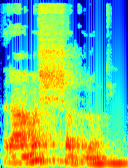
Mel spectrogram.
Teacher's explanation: বিসর্গের পরে যদি তিনটি সকারের কোনো একটি সকার থাকে, তাহলে আমরা বিসর্গের জায়গাতে সেই পরবর্তী সকারটাই বিসর্গের জায়গাতে বসিয়ে উচ্চারণ করি। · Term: বিসর্গের সন্ধি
